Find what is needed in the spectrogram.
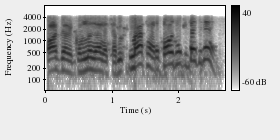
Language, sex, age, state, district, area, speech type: Nepali, male, 18-30, West Bengal, Jalpaiguri, rural, conversation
